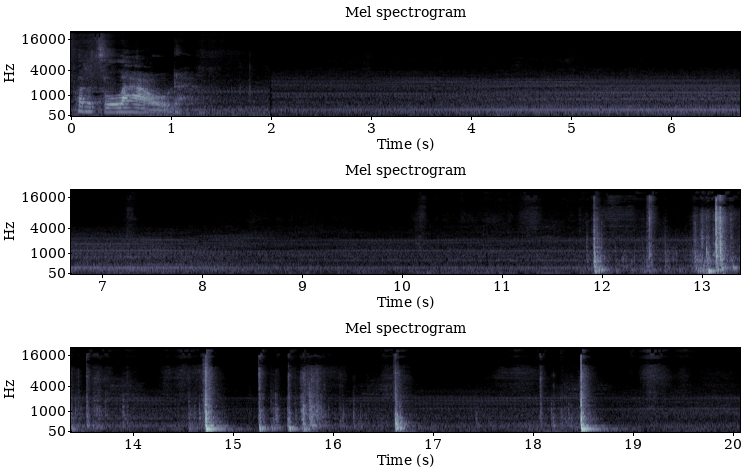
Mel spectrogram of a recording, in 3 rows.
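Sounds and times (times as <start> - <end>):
cooling fan humming: 0.0 - 20.0
knocks and thuds of plastic fridge: 11.9 - 16.9, 18.1 - 18.8.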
